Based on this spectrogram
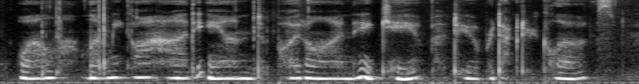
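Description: Against light background noise, a woman is soft-spoken with a gentle tone. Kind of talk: role-play salon chat, soft-spoken. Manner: soft-spoken, gentle close-mic voice. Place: home room.

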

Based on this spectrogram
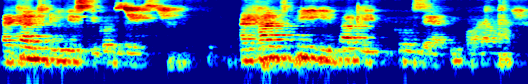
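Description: Strong room echo and light background noise surround a woman's voice. She speaks fairly low at a moderate pace, with ordinary pitch variation. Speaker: lecturer. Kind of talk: lecture. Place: classroom. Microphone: camera far.

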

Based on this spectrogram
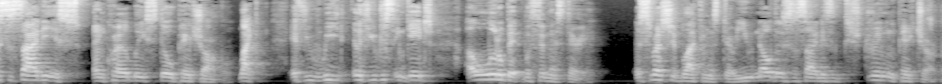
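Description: The man moves along at a fairly quick pace. His pitch varies in an ordinary way against a quiet background. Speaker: political commentator. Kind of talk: opinion rant to camera. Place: home room. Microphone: phone near.

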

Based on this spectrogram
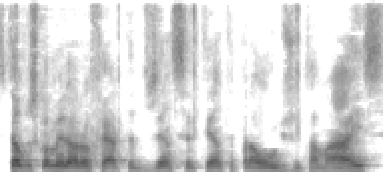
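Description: Moderate pace and ordinary pitch variation in a fairly high-pitched male voice. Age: 40s. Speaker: antique shop seller. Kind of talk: live sales stream. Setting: antique shop, live stream. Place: shop.

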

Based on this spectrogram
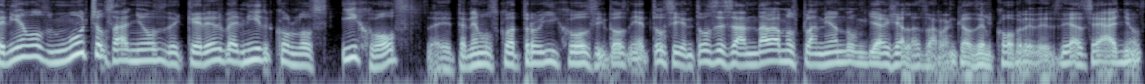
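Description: Dark and mellow in tone yet fairly high in pitch, a man talks at a fairly slow pace with lively intonation and hardly any pauses, in a dry sound with no echo over a quiet background. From Mexico, Veracruz (Tuxpan); Veracruz, Mexico. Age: 70s. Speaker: academic and pollster, author; guest. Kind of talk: interview about his book. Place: home room. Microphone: studio mic.

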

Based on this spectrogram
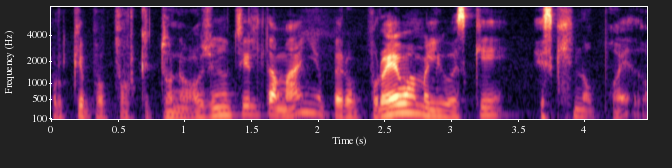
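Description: A man's somewhat breathy voice at a fairly quick pace, with very wide pitch swings. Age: 50s. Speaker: real estate developer; podcast guest. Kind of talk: interview. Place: studio. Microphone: studio mic.

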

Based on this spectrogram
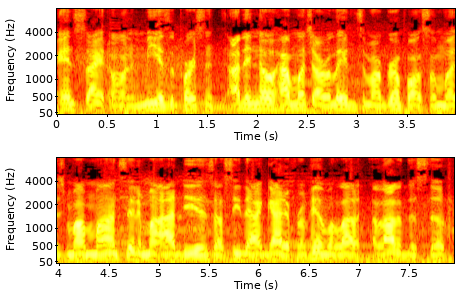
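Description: A man talks at a fairly quick pace with fairly even intonation, his voice dry with no echo over noticeable background noise. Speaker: vlogger. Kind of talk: casual talk to camera. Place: open country. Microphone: phone near.

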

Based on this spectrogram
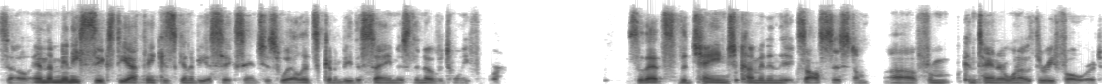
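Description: The dry sound, with no echo, carries a man speaking at a moderate pace. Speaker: presenter. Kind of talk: webinar presentation. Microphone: video call.

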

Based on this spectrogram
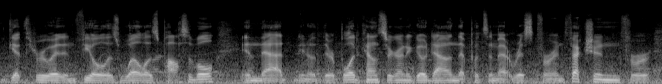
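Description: Despite noticeable background noise, the dry sound has no echo as a man with a very deep, low pitch speaks at a fairly quick pace. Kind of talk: interview answer. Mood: calm, explanatory. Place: hall.

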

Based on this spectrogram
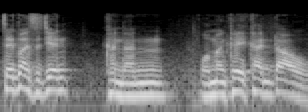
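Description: The speaker is a man. His intonation is lively. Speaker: stock market analyst. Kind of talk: market commentary. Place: studio. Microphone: lapel.

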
